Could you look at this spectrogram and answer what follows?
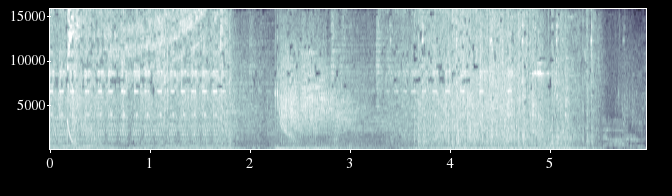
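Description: A ship explodes in the space combat game Rebel Galaxy Outlaw, a loud, sustained roaring blast layered over engine rumble and dense game sound, with a voice talking over it.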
